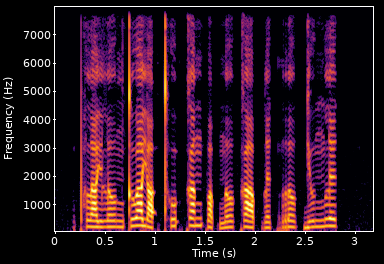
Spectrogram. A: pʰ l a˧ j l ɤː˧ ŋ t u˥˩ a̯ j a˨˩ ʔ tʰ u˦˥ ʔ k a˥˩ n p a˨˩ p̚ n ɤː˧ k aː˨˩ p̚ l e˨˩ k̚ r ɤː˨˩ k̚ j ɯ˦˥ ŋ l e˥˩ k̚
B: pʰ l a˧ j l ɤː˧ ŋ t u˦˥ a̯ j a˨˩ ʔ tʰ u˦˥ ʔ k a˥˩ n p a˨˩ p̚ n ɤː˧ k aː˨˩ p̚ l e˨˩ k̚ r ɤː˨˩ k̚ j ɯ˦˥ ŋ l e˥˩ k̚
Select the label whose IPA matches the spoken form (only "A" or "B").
A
